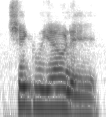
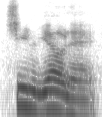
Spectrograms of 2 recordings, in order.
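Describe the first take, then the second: First: The g before the l is sounded. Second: The g before the l is silent. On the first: The speaker calls it wrong. "It's not" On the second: The speaker calls it right. "the diphthong G L forms the L L like million"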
